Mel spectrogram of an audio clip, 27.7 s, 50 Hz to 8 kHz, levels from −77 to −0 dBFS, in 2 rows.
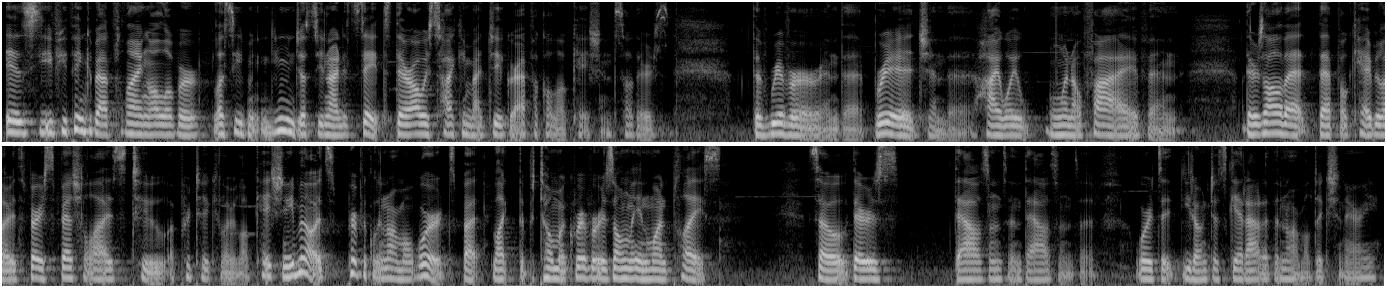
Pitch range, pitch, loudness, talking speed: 150-170 Hz, 155 Hz, -25 LUFS, 170 wpm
